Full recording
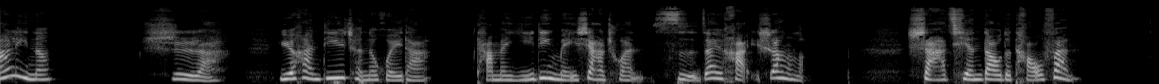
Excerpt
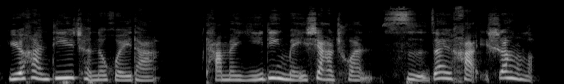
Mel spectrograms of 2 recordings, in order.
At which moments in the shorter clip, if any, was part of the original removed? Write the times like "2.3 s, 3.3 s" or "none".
none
